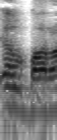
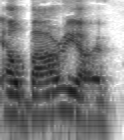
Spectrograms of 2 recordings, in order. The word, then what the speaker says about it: El Barra: And I call him El Barra, but when I heard his Spanish friends coming over to talk to him and they're like, El Barra, I was like, okay, that's how you pronounce his name. Like you didn't say El Barrio.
